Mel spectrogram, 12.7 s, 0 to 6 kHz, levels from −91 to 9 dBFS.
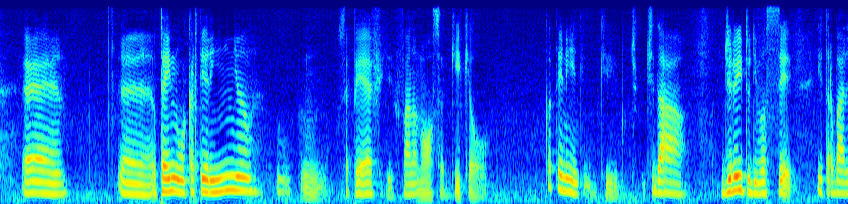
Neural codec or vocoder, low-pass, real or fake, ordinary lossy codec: codec, 16 kHz, 1 kbps, X-Codec, HuBERT features, trained on LibriSpeech; 5.4 kHz; fake; none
